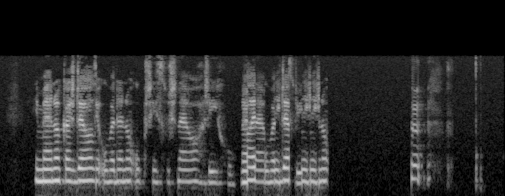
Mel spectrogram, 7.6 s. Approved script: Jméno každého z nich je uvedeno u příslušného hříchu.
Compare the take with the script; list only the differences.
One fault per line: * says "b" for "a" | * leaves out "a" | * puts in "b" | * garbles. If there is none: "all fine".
* leaves out "nich"
* garbles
